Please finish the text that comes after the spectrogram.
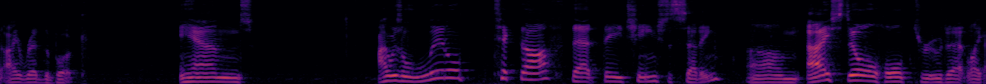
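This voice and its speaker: A man with a mid-pitched voice co-hosts a casual film podcast. He speaks haltingly, thinking aloud and circling back to rephrase his points. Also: fairly bright tone. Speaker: podcast co-host.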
